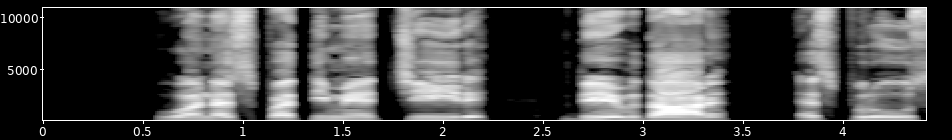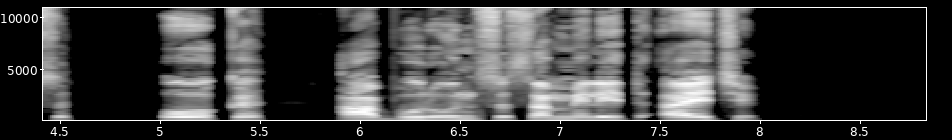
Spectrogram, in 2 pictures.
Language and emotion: Maithili, neutral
